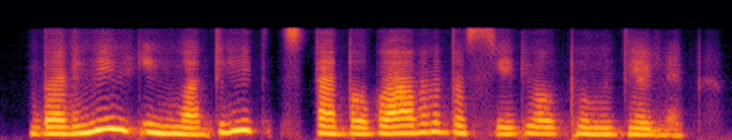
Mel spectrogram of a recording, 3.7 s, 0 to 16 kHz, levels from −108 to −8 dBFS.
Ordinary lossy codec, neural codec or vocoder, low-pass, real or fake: none; codec, 16 kHz, 0.5 kbps, FreqCodec, smaller model; 7.2 kHz; fake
